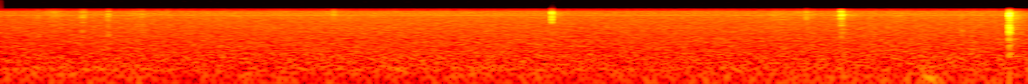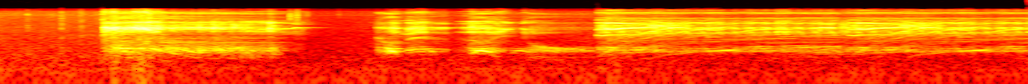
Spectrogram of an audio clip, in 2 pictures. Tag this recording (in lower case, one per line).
speech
